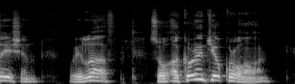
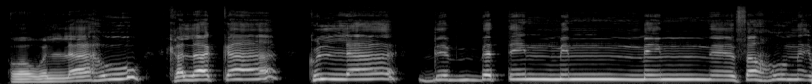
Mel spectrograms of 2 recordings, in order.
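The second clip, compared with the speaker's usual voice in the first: mocking halting reader; 6 semitones higher, faster than usual. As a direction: mimic someone painfully sounding out each word. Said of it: "he's trying to make the sound".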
